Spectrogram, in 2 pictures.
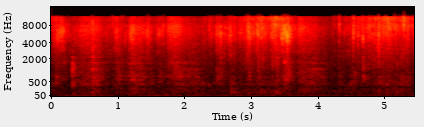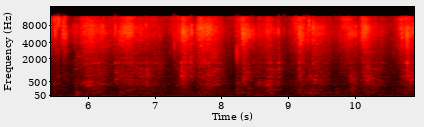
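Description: A heap of dry crumbled soap flakes and chunks on a white surface is rubbed and spread flat by fingertips with long lilac nails, then scooped up by the handful and let trickle down. It gives a continuous, bright, crinkly crunching and rustling with almost no low end, swelling and fading in soft waves of dense, gritty crackle.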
